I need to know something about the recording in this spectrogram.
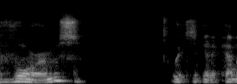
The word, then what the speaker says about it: Worms: con cordette of worms not worms as we want to pronounce it but it's a it's the german city of forms which is going to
